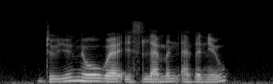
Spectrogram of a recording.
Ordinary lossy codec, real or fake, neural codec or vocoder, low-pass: none; fake; codec, 16 kHz, 2 kbps, FunCodec, trained on Chinese and English, 25 frames a second; none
